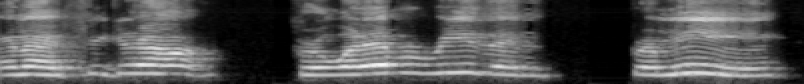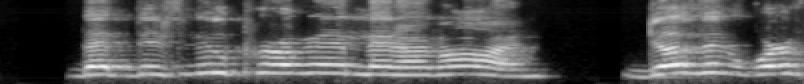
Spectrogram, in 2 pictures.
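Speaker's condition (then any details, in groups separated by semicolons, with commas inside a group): Cerebral palsy; power wheelchair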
